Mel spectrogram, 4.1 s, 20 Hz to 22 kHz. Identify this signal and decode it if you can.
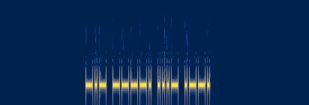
Morse code, heard as a keyed tone, about 40 wpm, 700 Hz. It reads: K9VP
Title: Easy Call Signs Repeated 2x - 40wpm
